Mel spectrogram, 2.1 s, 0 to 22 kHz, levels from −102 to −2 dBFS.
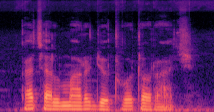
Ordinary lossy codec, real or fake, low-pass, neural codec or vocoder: none; real; none; none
